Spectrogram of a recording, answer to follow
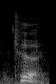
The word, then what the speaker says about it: Tough: my name it's a it's a scottish name actually and uh if you're in scotland it's pronounced tu so i'd be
